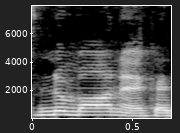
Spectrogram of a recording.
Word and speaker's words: mnemonic: It's like a mnemonic. – A mnemonic. How do you even pronounce that? I need a mnemonic for how to pronounce mnemonic. I think it's mnemonic. I think it's like a silent M.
